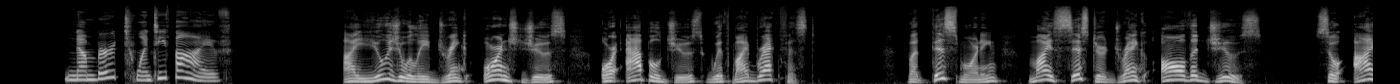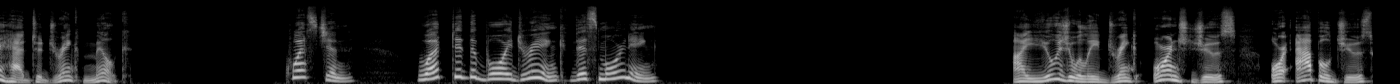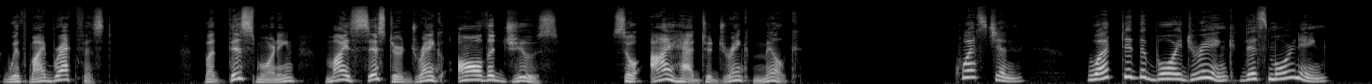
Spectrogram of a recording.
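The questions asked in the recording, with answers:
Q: What did the boy drink this morning?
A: Milk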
